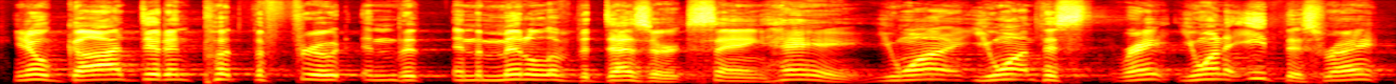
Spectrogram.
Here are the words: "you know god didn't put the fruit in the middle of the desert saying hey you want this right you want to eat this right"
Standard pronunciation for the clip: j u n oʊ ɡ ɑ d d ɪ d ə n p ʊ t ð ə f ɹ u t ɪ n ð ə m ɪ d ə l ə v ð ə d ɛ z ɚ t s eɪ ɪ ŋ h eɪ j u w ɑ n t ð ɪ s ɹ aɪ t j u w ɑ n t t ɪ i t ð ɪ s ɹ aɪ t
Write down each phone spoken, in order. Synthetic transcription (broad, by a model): j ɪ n oʊ ɡ ɑ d d ɪ d n p ʊ t ð ə f ɹ u t ɪ n ð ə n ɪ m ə l ə v ð ə d ɛ z ɚ t s eɪ ɪ ŋ h eɪ j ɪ w ɑ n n ð ɪ s ɹ aɪ t j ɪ w ɑ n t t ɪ i t ð ɪ s ɹ aɪ t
